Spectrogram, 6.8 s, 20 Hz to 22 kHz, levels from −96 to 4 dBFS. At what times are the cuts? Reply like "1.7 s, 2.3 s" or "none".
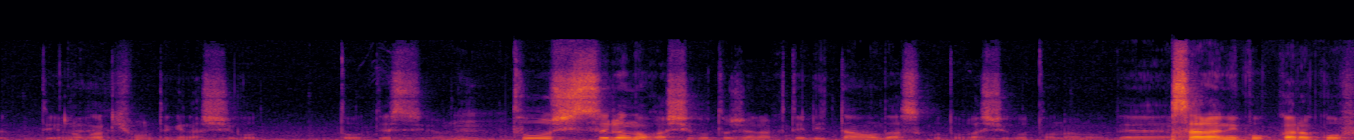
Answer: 2.5 s, 5.9 s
